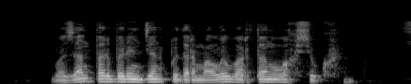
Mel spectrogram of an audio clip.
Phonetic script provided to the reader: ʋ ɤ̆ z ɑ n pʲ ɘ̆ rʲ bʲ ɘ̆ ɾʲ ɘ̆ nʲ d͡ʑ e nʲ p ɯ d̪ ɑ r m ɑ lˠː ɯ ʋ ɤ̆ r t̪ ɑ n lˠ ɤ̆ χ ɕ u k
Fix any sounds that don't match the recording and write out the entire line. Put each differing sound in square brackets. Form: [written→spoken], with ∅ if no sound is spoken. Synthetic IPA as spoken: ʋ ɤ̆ z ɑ n pʲ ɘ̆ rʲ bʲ ɘ̆ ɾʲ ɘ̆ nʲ d͡ʑ e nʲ p ɯ d̪ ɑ r m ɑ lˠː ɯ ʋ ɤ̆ r t̪ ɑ n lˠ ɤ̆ χ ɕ u k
